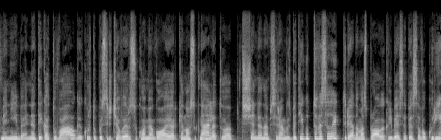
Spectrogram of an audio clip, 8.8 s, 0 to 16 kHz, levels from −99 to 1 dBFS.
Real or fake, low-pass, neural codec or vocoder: real; 14.4 kHz; none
